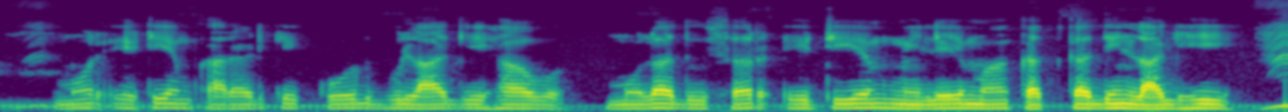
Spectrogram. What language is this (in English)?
Chhattisgarhi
